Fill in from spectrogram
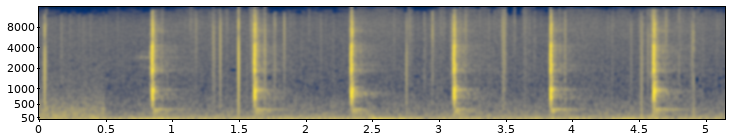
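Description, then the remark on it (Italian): A metronome ticks steadily at 80 beats per minute, six crisp, sharp clicks evenly spaced in a quiet, steady rhythm with no talking. “Il metronomo, che è uno strumento perfetto, ti può dare battiti in numero di 40 a 200 circa al minuto.”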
